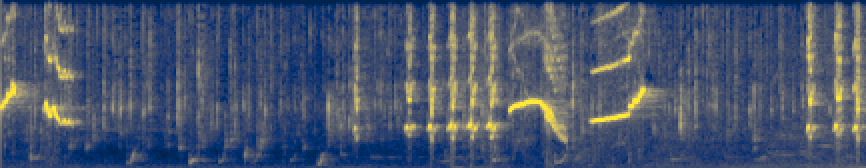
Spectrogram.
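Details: White-rumped shama singing energetically (gacor): soft low chuckling notes first, then bursts of rapid high ticking notes and loud sweeping whistled phrases rising and falling, repeated in short runs.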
